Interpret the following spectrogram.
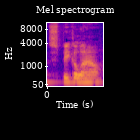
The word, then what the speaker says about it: Spiegelau: nevada slash oh gosh spiegel speakalou i believe is how you pronounce it it's a special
